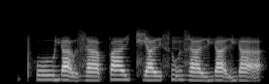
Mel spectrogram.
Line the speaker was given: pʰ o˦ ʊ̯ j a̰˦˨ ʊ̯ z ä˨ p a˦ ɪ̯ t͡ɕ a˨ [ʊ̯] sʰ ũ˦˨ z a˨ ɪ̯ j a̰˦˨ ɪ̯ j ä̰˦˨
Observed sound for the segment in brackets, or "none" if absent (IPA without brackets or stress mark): ɪ̯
